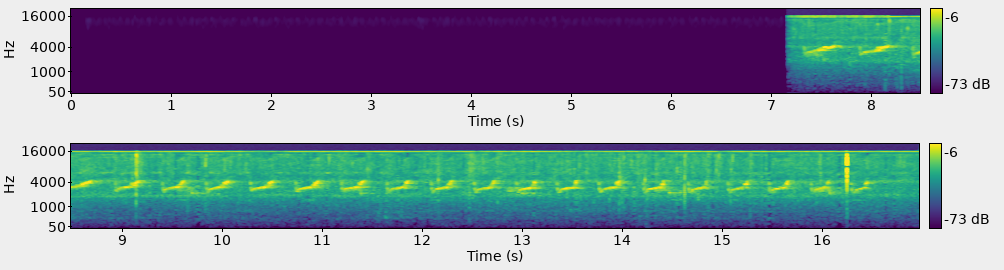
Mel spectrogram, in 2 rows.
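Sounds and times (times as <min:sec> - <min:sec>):
clear-throated antbird singing: 0:07.2 - 0:16.8.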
